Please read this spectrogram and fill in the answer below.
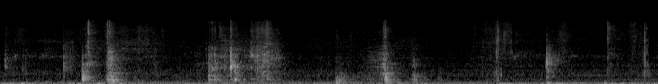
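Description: A scattered series of light knocks and clicks, about seven or eight over several seconds, like objects being handled and set down.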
